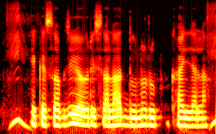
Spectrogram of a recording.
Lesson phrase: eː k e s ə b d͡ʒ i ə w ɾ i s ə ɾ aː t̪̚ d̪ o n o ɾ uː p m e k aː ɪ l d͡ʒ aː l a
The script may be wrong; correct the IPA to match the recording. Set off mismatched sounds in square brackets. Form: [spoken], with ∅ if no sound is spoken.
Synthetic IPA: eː k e s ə b d͡ʒ i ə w ɾ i s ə [l] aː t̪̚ d̪ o n o ɾ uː p m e [kʰ] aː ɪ l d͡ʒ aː l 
